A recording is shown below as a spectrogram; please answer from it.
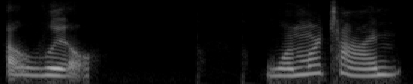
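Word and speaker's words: allele: the next word is a funny word it's mispronounced all the time so say it with me it's a li one more time it's a li a li is the letter used to describe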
